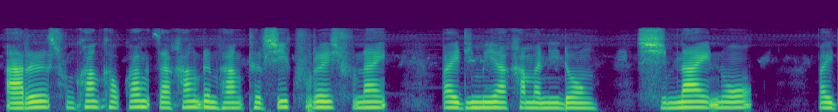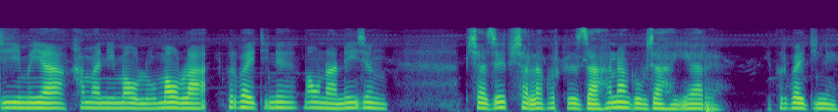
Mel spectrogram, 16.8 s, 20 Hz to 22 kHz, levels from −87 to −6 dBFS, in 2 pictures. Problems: constant background noise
